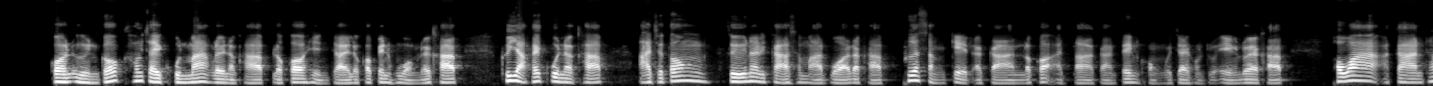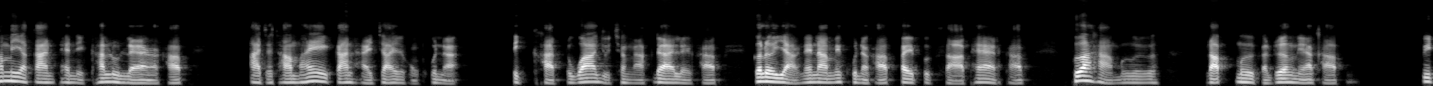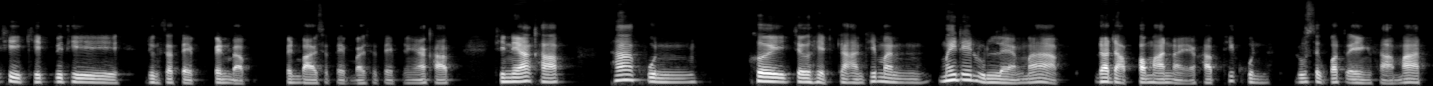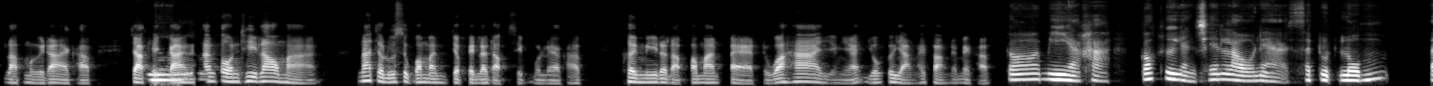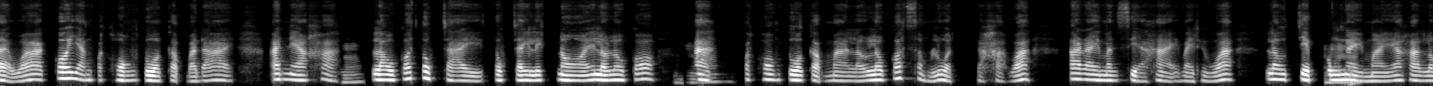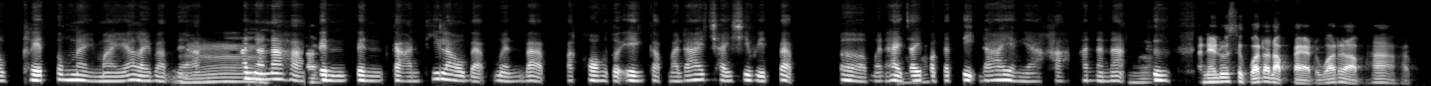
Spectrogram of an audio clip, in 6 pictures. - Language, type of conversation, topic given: Thai, advice, ทำไมฉันถึงมีอาการใจสั่นและตื่นตระหนกในสถานการณ์ที่ไม่คาดคิด?
- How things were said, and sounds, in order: in English: "Panic"; in English: "by step by step"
